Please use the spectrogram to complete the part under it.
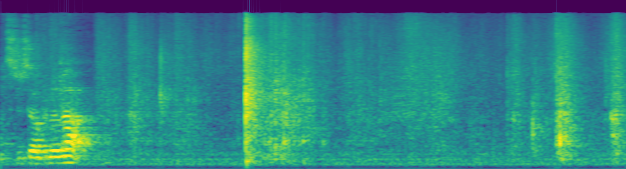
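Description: Paper rustles and crinkles as it is folded.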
